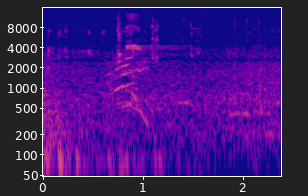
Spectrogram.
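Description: Faint basketball game audio from the arena feed: crowd noise in a large hall, with a short sound falling in pitch just under a second in.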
